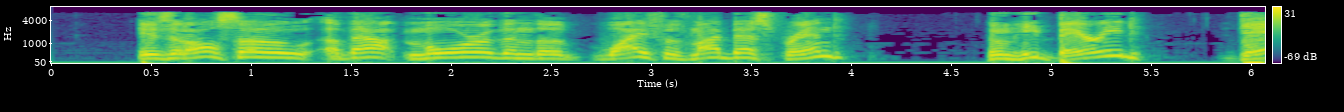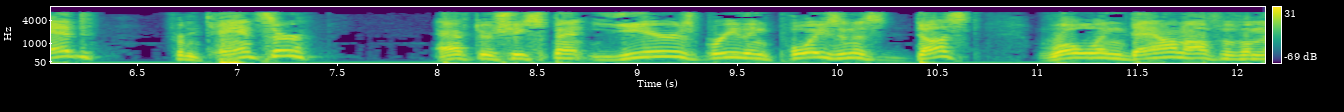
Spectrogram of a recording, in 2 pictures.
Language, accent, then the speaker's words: English; West Virginia, United States; motivate me as an American and as a West Virginian.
